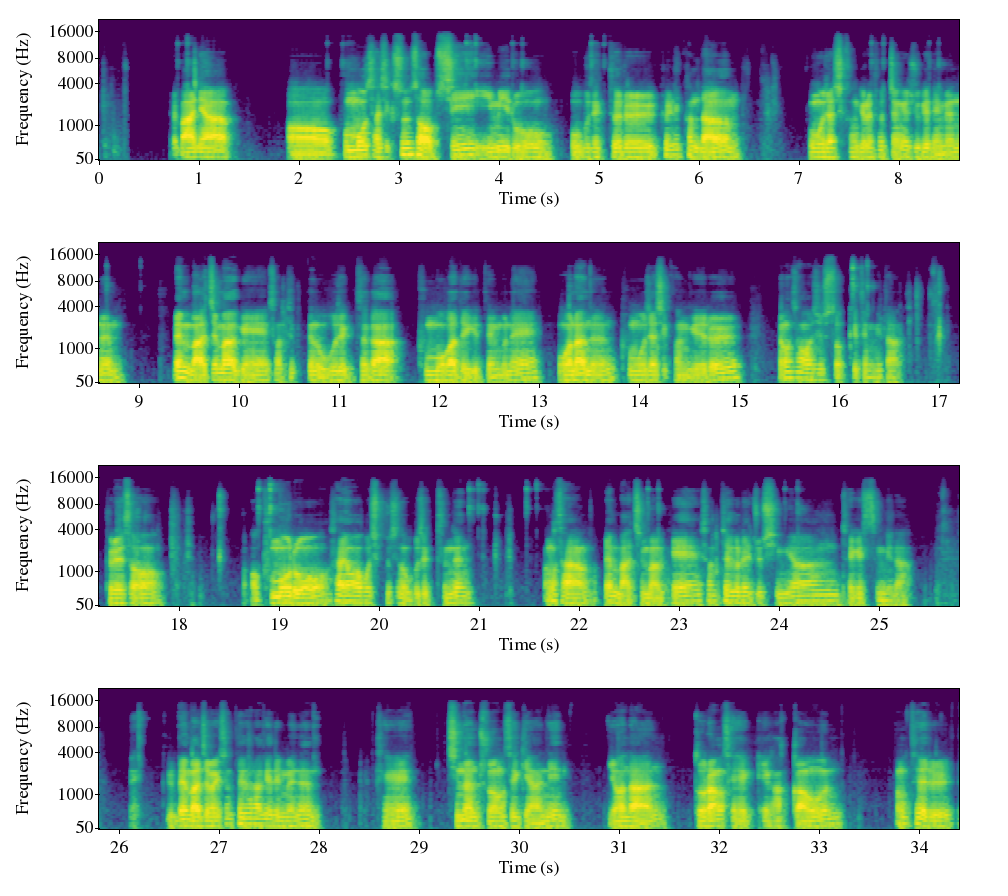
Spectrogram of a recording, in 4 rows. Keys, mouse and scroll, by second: 0.5 ctrl+z, 0.5-0.9 drag, 0.9-2.3 middle drag, 2.3-3.5 drag, 3.5 shift+middle click, 3.7 shift+click, 3.8-4.2 shift+middle drag, 4.2 shift+click, 4.3-4.9 shift+middle drag, 4.9 shift+click, 5.1-8.3 shift+middle drag, 6.8 ctrl+p, 8.3 click, 8.4 middle drag, 8.7-18.9 drag, 10.4 g, 16.8 ctrl+z, 17.4 ctrl+z, 18.0 ctrl+z, 18.9-20.9 middle drag, 20.9 click, 21.0-21.5 shift+middle drag, 21.5 shift+click, 21.6-22.7 shift+middle drag, 22.7 shift+click, 22.8-24.0 shift+middle drag, 24.2 shift+click, 25.8-26.9 middle drag, 26.9 scroll up 2, 27.3-28.1 shift+middle drag.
